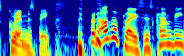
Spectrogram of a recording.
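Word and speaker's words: Grimsby: Looks simple, but what if we told you it was pronounced? We'd be lying. It's Grimby.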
